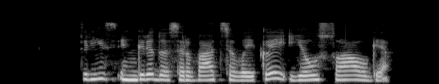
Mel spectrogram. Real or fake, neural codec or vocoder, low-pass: real; none; 7.2 kHz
